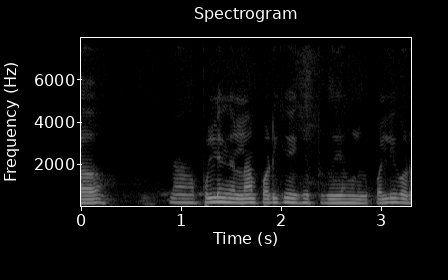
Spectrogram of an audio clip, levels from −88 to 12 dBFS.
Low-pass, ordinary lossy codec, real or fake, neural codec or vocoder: none; none; real; none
